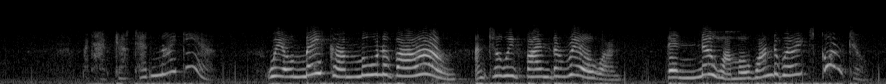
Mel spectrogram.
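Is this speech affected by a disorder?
No.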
